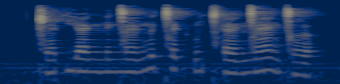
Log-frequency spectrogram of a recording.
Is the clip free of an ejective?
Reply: yes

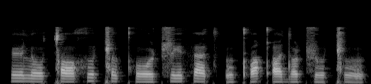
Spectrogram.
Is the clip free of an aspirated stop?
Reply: no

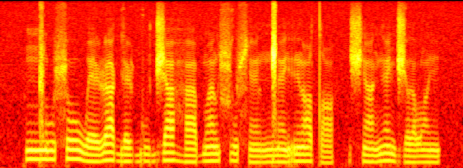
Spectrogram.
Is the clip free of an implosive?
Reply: yes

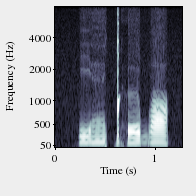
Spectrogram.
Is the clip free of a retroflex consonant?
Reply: yes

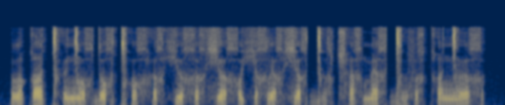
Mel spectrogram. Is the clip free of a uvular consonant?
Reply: no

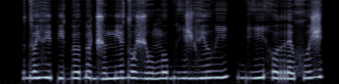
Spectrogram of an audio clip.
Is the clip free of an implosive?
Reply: no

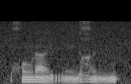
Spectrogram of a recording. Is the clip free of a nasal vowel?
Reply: no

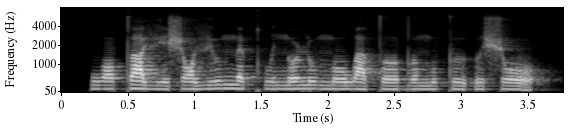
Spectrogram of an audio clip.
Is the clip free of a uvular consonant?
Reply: yes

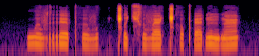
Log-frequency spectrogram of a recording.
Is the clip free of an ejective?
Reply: no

